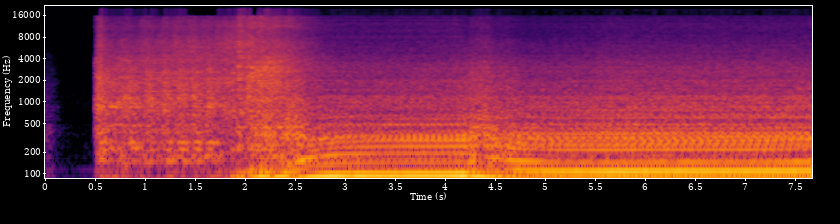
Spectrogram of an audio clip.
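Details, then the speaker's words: Ford F100 project first start after fitting MAP sensor, no exhaust: cranks briefly, catches cleanly, settles into loud, steady, even idle; no power steering pump whine heard; normal start and idle. "i don't even hear the power steering pump lining which is completely odd"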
